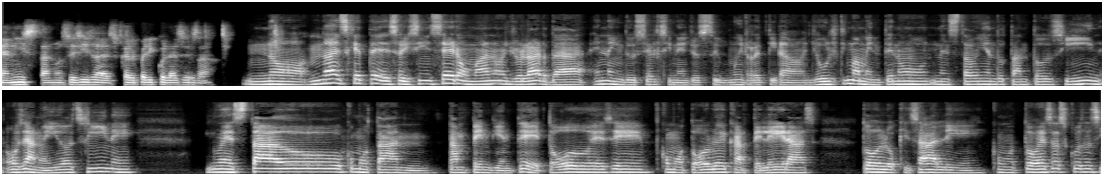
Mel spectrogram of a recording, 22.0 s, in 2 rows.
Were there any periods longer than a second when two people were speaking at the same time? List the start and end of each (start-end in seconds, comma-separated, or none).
none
